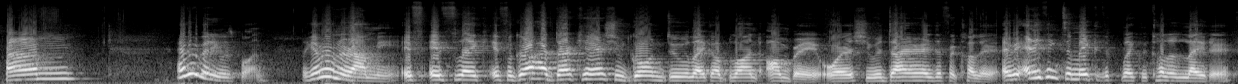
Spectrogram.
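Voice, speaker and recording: A woman's voice: lowish voice, sing-song, a little fast, dark tone, rough recording. A young adult woman from Syria, a panel guest who tells personal stories in a chatty way with many ums and frequent laughter. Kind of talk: casual panel discussion.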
